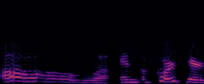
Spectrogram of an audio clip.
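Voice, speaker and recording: Over music in the background, a woman speaks very slowly with lively intonation. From Philippines. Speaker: debut novelist. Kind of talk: interview.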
